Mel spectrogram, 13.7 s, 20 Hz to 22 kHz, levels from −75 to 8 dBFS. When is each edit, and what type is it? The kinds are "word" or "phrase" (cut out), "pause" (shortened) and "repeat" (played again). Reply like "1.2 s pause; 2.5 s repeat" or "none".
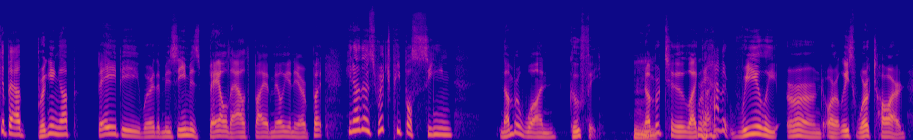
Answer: none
